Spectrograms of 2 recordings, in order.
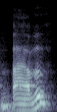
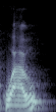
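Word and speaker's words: וָו: y luego está esta la sexta letra es la Babe en algunos la llaman como doble B la cuau pero aquí en el curso regularmente le vamos a llamar bab la letra bab y se representa como el sonido de una V Esta sí es específicamente como el sonido de la v está luego la letra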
